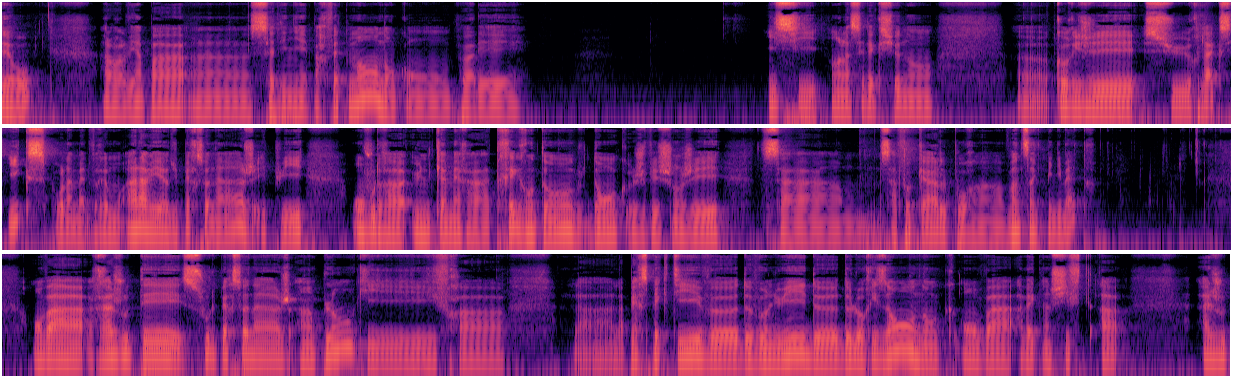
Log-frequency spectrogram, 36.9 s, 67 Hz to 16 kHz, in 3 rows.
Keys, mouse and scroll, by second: 2.7 n, 4.1-4.5 scroll up 4, 7.2 right click, 10.2 click, 16.0 click, 17.8 click, 22.9 right click, 24.6 middle click, 25.7-26.1 scroll down 1, 26.3 shift+middle click, 27.2 middle click, 28.2 shift+middle click, 28.9 middle click, 31.3 shift+middle click, 33.6 shift+a.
